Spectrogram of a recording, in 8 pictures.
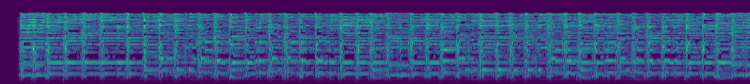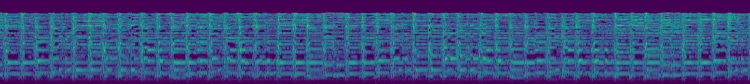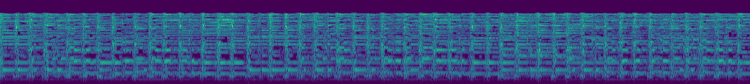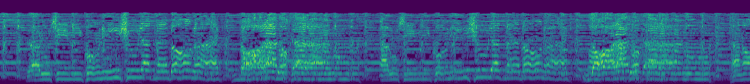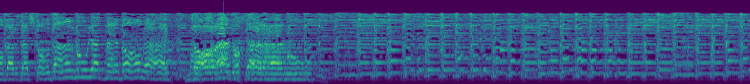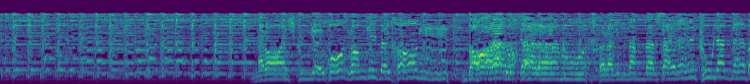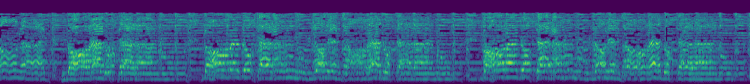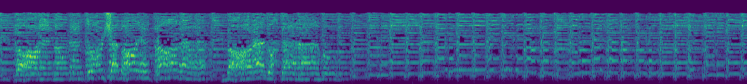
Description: قطعه خراسانی "بهاره دختر عمو
قطعه خراسانی و عاشقانه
